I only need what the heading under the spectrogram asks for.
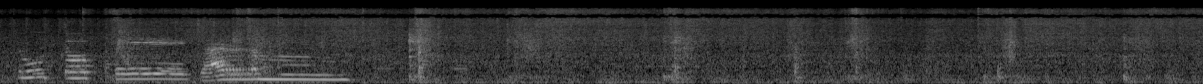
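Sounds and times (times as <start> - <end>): rice sizzling in a wok: 0.0 - 12.0
spatula scraping a pan: 2.3 - 11.9.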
